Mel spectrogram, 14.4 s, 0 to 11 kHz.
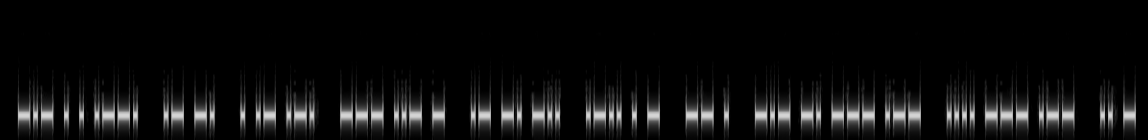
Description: Morse code, heard as a keyed tone, about 25 wpm, 600 Hz. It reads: KEEP AN EAR OUT AND LET ME KNOW HOW IT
